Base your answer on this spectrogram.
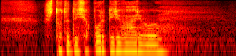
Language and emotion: Russian, sad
